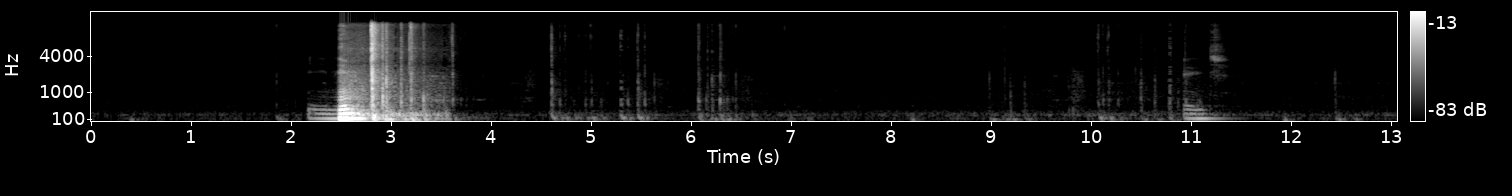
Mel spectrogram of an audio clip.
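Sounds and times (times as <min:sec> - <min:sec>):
computer keyboard typing: 0:02.6 - 0:03.6, 0:04.6 - 0:06.6, 0:10.0 - 0:10.9.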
